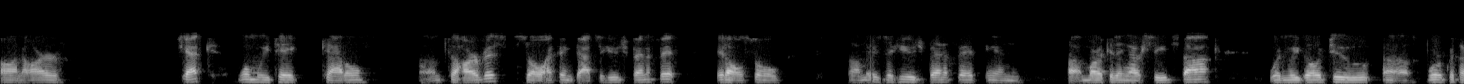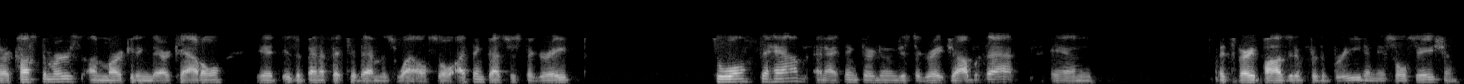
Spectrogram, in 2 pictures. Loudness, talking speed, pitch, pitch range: -25 LUFS, 170 wpm, 105 Hz, 95-110 Hz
